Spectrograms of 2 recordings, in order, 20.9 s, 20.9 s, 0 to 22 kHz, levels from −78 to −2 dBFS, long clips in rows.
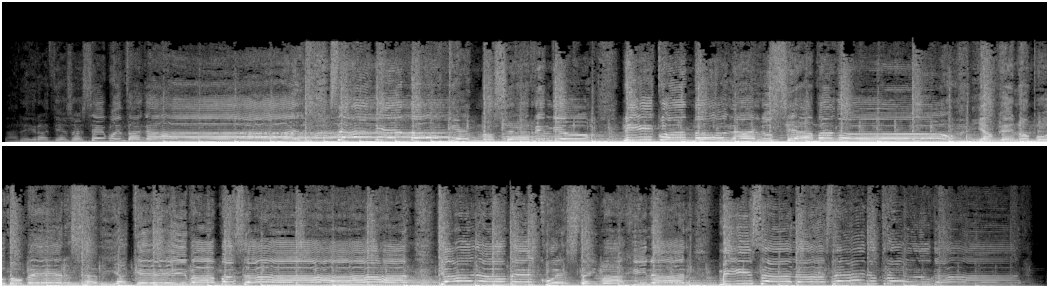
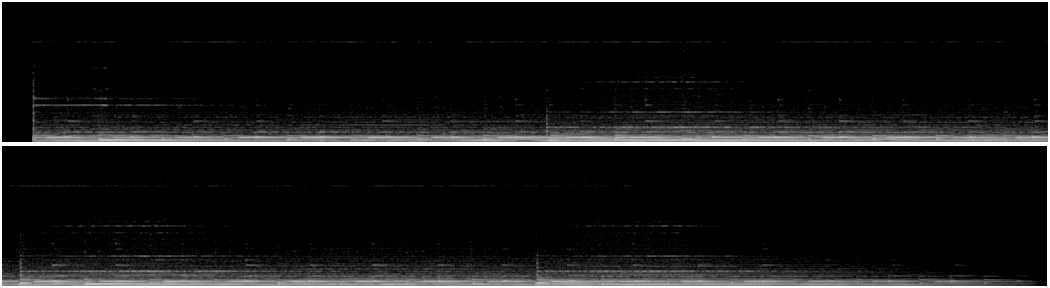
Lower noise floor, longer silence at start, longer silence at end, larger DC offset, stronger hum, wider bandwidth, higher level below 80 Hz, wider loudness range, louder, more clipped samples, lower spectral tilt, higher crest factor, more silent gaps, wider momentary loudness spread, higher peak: second, -33 dBFS vs -56 dBFS; about the same, 0.2 s vs 0.3 s; second, 0.2 s vs 0.45 s; neither; neither; about the same, 16.5 kHz vs 17 kHz; first, -16 dBFS vs -44 dBFS; about the same, 2 LU vs 4 LU; first, -14 LUFS vs -30 LUFS; neither; second, -5 dB/octave vs -7.5 dB/octave; about the same, 12 dB vs 14 dB; neither; about the same, 8 LU vs 8 LU; first, 0 dBFS vs -16 dBFS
